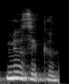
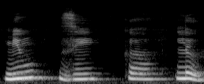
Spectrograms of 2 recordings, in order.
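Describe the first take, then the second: First: Said in the usual way. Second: musical stretched very slowly, syllable by syllable; drawn-out word. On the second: Shown as a demonstration. Teacher tracing shorthand stroke for students, very slow. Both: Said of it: "तो stroke create होगा".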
